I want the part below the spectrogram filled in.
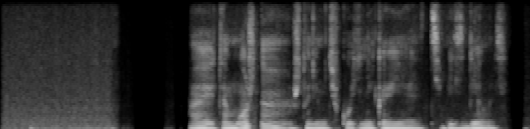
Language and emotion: Russian, neutral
